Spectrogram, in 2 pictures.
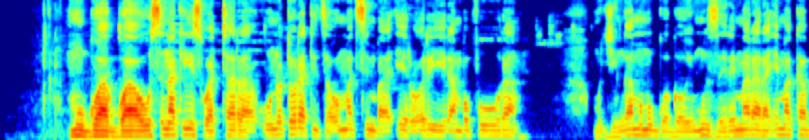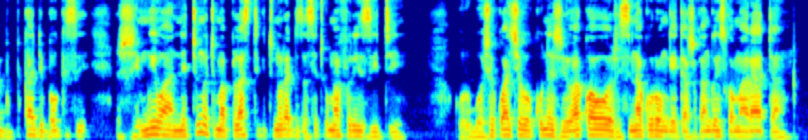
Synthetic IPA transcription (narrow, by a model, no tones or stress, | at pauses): muɡʱwaɡʱwausinakuiswatʰaɾauno̞to̞ɾatid͡zawo̞mat͡simbaʔe̞ɾo̞ɾiːɾambo̞p͡fuːɾa | mud͡ʒiŋɡamumuɡʱwaɡʱwauwemuze̞ɾe̞maɾaɾae̞makadʱibʱokisiʐimwiwane̞timwe̞timaplastikitino̞ɾat̬id͡zasetikumafuɾiziːti | kuɾuɓo̞ʃekwat͡ʃo̞kune̞ʐiʋakwawo̞ʐisinakuɾo̞ŋɡe̞kaʐakaŋɡoiswamaɾaːta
